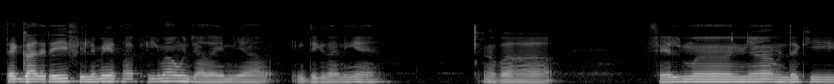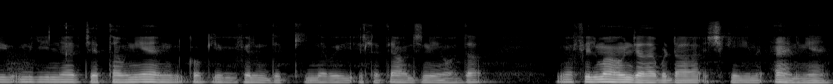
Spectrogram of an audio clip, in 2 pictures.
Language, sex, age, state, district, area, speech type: Dogri, male, 30-45, Jammu and Kashmir, Udhampur, rural, spontaneous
